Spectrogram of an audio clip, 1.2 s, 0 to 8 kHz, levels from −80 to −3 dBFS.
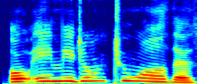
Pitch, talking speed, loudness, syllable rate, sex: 290 Hz, 290 wpm, -15 LUFS, 6.2 syllables/s, female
